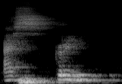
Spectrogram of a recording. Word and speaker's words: es krim: Pak Kiai, itu bacanya bukan ayisun karimun, itu bacanya es krim. Karena kita bacanya baca ala kitab, padahal itu ejaannya es krim.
